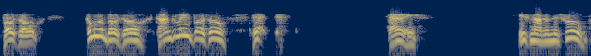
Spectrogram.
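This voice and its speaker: A man's voice: high-pitched, lively intonation, takes it slowly, long pauses, breathy edge, full character voice. A man playing a cautious, fussy old grandfather and amateur scientist in a radio drama, with a hesitant, folksy way of talking. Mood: scolding. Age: older. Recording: tinny, band-limited 1980s radio broadcast.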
